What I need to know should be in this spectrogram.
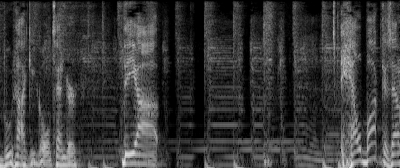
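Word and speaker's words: Hellebuyck: The uh Hellbuck, is that how you say his name? Hellbuck.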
